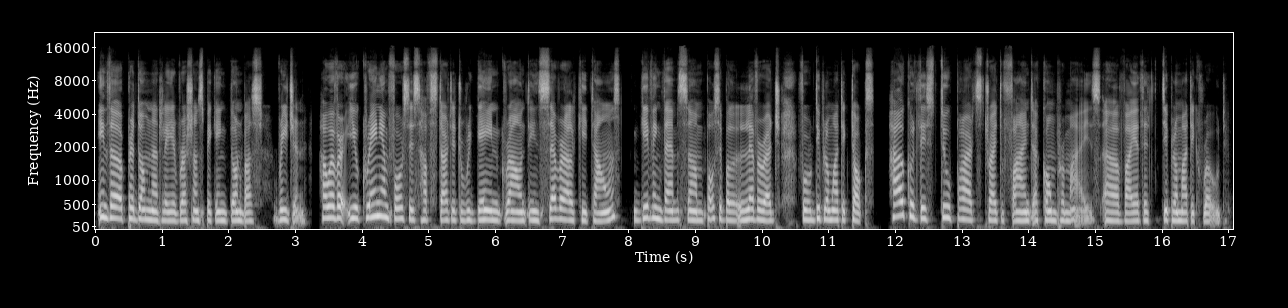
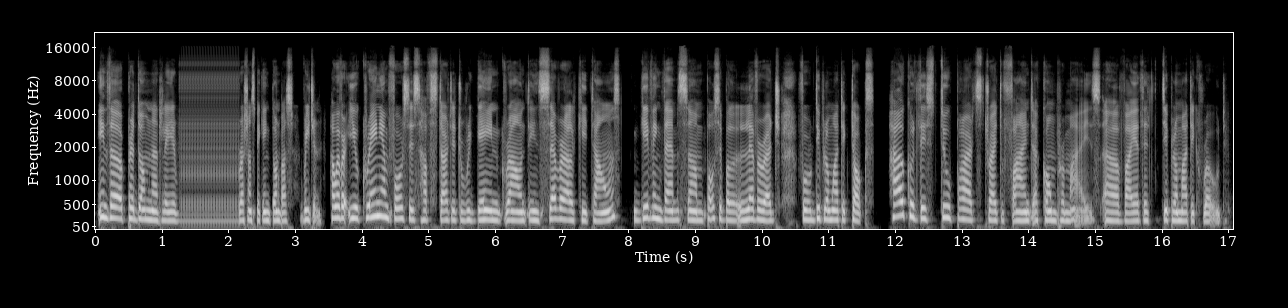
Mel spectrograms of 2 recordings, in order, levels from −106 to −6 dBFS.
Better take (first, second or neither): first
